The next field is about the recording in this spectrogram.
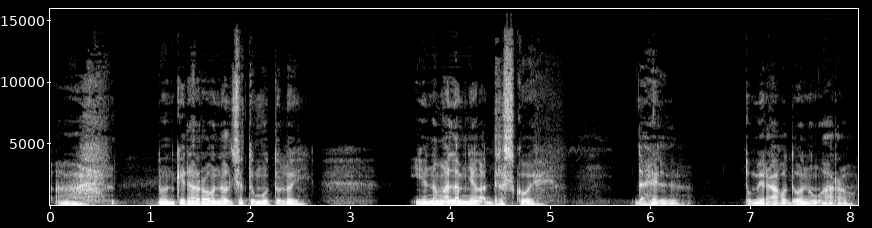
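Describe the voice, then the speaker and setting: An actor playing an earnest, pleading husband in a Filipino radio drama, hesitant and tender. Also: male voice, lowish voice, steady tone, normal speed, long pauses, dry recording, studio quality, close to an everyday voice. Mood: earnest, explaining. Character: earnest, pleading husband, devoted son of an ex-convict.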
